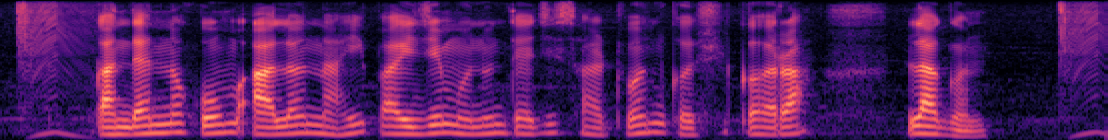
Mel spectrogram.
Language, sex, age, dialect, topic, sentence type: Marathi, male, 18-24, Varhadi, agriculture, question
